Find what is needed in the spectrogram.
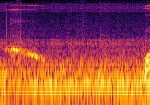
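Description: Steady low hum of room tone through a pause in talk, with a man's voice trailing off at the start and starting again near the end.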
